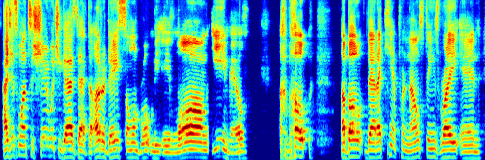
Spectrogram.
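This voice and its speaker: A man's voice: medium pitch, steady tone, a little slow. A man with a non-native English accent and a speech impairment reads tarot live for his viewers. His voice sits in a middle range. He repeats each name and question several times as he works. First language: not English. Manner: repeats names and questions while pulling cards. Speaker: tarot reader. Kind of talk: live-stream tarot reading.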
